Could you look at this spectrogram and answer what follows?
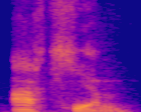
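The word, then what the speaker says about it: אַחִים: And if you wanted to say the plural, it would be achiam. Okay, so achiam is how you'd say brothers.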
